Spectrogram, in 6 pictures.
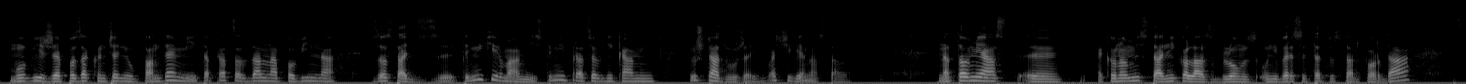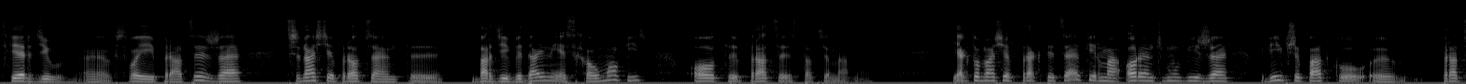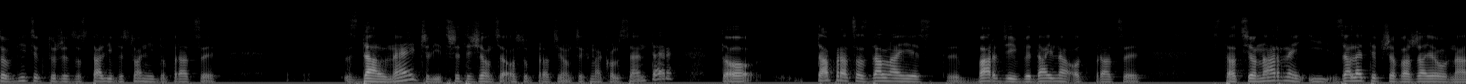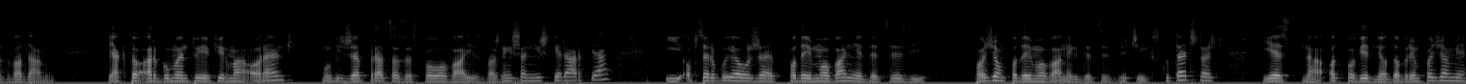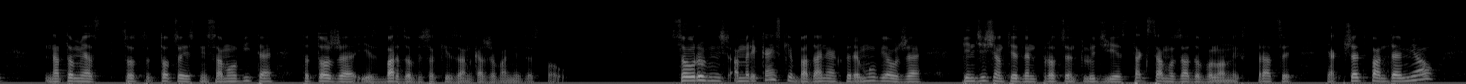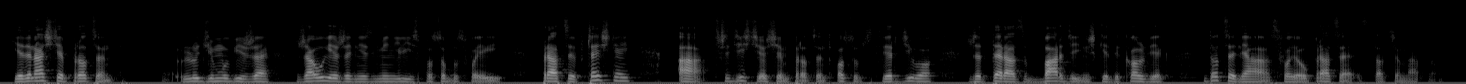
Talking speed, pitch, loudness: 120 wpm, 135 Hz, -40 LUFS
